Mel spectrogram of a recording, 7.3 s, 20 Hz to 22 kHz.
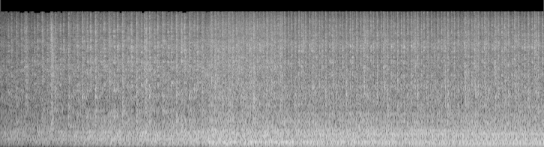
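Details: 1968 Buick LeSabre V8 after engine repair, previously abandoned with no oil pressure and leaking head gaskets; valve cover off, oil pressure good, head gaskets holding, temperature stable around 190°; brief rev rise then steady smooth idle, no knocks or misses, healthy.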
